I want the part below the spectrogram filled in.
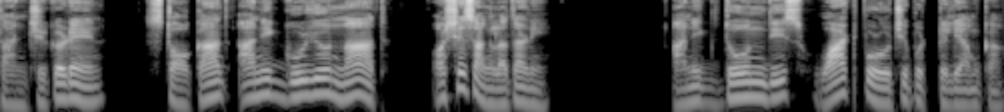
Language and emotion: Goan Konkani, sad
